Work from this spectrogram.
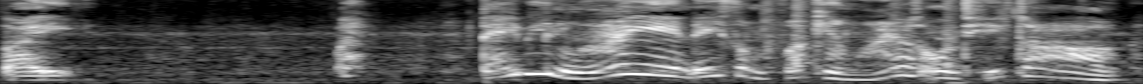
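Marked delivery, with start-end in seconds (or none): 2.4-5.7 exasperated. Real, not acted. Frustrated at TikTok advice.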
